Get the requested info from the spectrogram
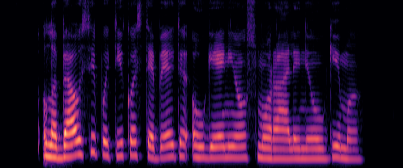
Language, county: Lithuanian, Vilnius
